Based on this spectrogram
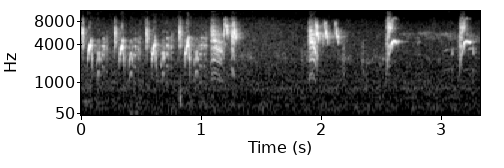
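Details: Marsh warbler responding to a played-back recording near quarry workings, 9 May 2020: a fast scratchy twittering phrase, then a few spaced sharp high notes.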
